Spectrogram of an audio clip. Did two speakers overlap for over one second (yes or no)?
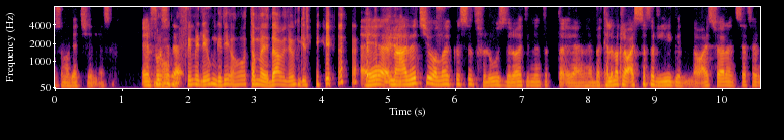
no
